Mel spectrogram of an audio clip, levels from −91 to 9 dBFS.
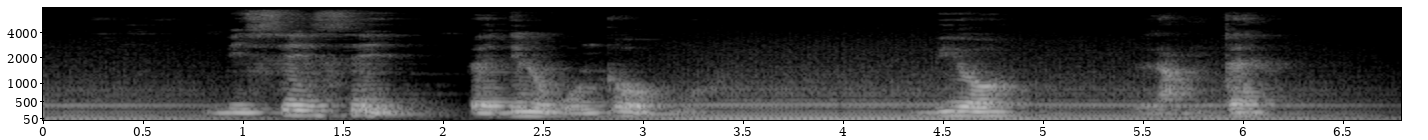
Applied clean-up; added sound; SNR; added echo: none; Engine / Car; 9 dB; reverberation time 0.8 s.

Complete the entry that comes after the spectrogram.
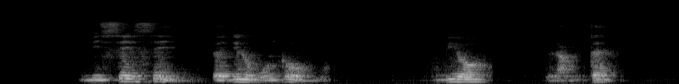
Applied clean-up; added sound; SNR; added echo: neural separator model SepFormer DNS4.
